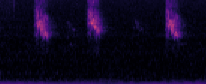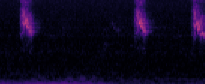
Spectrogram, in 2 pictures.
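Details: City birds singing with a run of six sharp high chirps at uneven spacing, about one per second, over a steady low drone of urban noise.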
